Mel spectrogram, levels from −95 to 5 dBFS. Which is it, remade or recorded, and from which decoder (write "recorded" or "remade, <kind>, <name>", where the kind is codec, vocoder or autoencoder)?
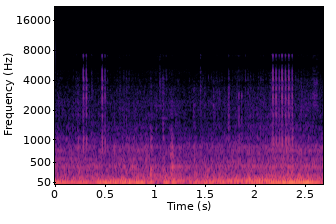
recorded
